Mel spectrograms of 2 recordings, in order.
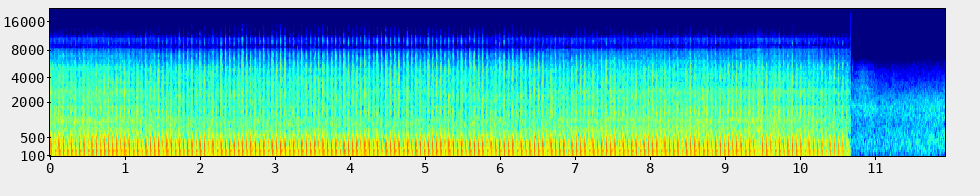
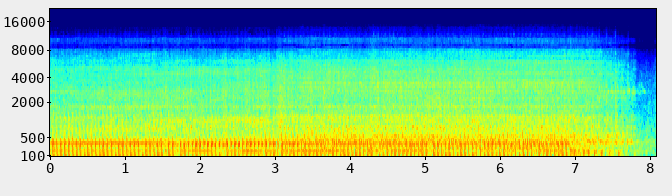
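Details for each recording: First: Honda XL175 single-cylinder, before replacing the muffler: hard, barking idle with evenly spaced loud pops for ten seconds; exhaust ear-piercingly loud. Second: Honda XL175 single-cylinder dual-sport after exhaust/muffler replacement: even deep thump at idle about four beats a second then shutoff; new exhaust sounds deeper but barely quieter; normal exhaust note.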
